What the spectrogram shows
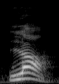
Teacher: ला का उच्चारण करते समय हमारी सांस जीभ के बगल में पार्श्व से गुजरती है। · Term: पार्श्विक व्यंजन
